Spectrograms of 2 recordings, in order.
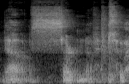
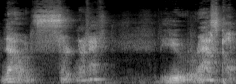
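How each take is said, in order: First: Doc Holliday. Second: Soft, unvoiced gunslinger line; whispered cool menace; Doc Holliday. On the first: Retold or imitated. Quoting Val Kilmer's Doc Holliday, a soft whispery gunslinger line. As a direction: breathe it out like a cool gunslinger. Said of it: "I had a Val Kilmer moment, Doc Holliday moment". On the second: Quoting the movie line again, soft and whispered. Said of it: "I had a Doctor Reed moment".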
